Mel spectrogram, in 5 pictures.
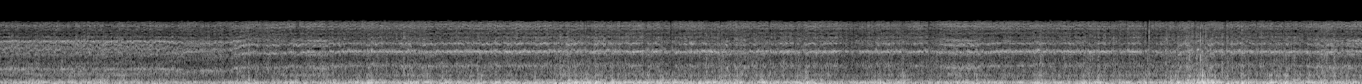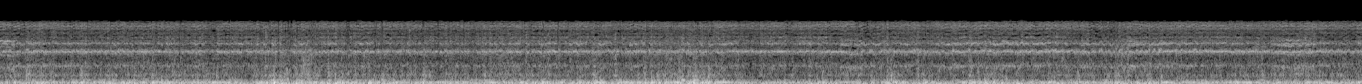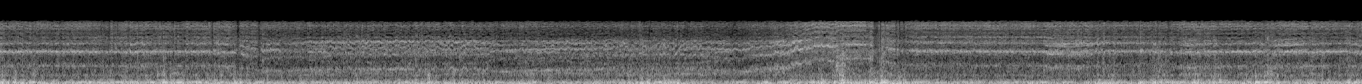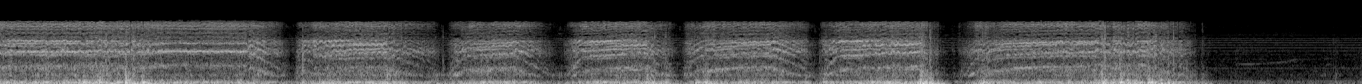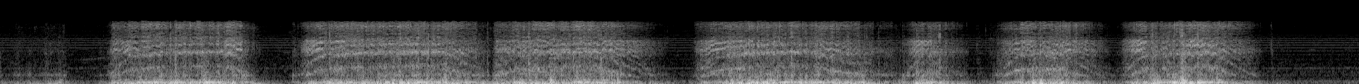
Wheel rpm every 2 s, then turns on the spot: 160, 200, 230, 230, 230, 230, 230, 230, 230, 230, 230, 230, 230, 230, 230, 170, 160, 200, 260, 220, 220, 190, 110, 120, 140, 150, 90, 20, 130, 160, 100, 100, 70, 80.
44-46 56-58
